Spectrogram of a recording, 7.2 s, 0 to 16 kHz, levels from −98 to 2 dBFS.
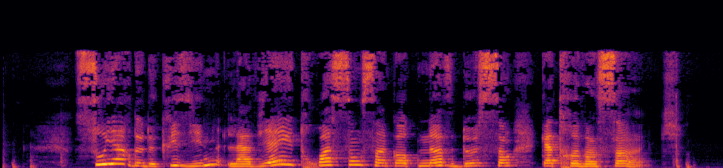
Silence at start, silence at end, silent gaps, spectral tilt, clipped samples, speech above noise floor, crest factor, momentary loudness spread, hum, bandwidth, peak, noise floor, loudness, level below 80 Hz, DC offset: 0.15 s; 0.3 s; none; -3.5 dB/octave; under 0.1%; 29 dB; 18 dB; 10 LU; none; 11.5 kHz; -6 dBFS; -53 dBFS; -24 LUFS; -64 dBFS; under 0.1%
